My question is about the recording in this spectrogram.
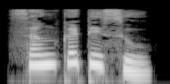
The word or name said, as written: ಸಂಘಟ್ಟಿಸು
